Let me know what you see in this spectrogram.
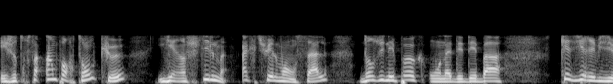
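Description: Nothing technical stands out in this bit of speech; there's simply no fault to point to anywhere along it.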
